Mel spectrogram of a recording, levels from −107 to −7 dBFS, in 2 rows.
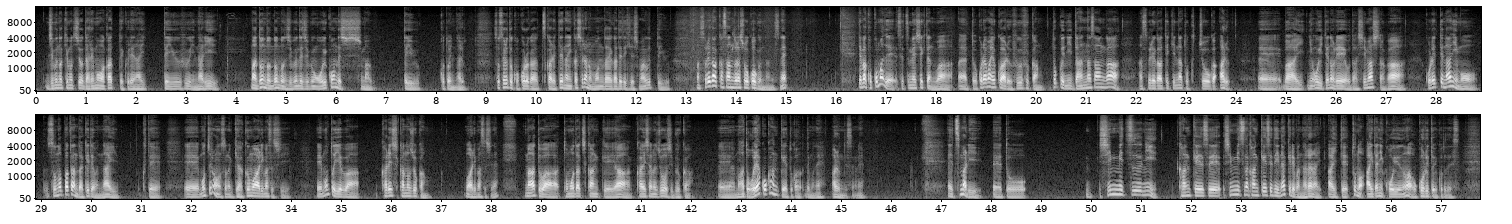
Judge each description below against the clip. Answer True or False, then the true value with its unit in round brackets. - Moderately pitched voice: False (100 Hz)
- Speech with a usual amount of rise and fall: False (6.8 semitones)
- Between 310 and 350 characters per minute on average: True (330 characters per minute)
